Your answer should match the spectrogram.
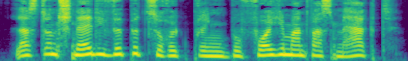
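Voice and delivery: usual speaking voice

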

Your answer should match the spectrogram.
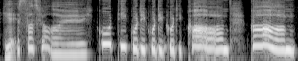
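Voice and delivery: high, loud sing-song luring call; trusting coaxing call. A narrator's reading. Narrator luring the antelopes at the enclosure, coaxing. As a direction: coax shy animals in a high, sweet call. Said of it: "lockte ich mit zutraulicher Stimme".

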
